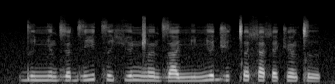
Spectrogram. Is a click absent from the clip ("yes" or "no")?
no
